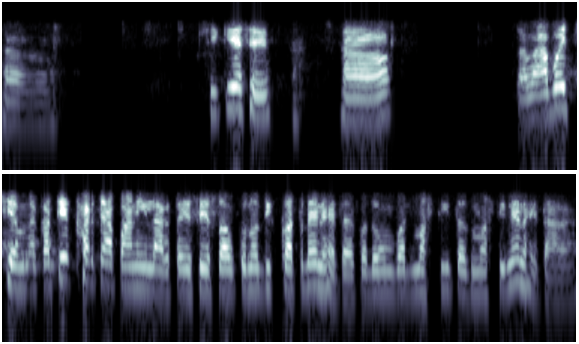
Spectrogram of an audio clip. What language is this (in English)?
Maithili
